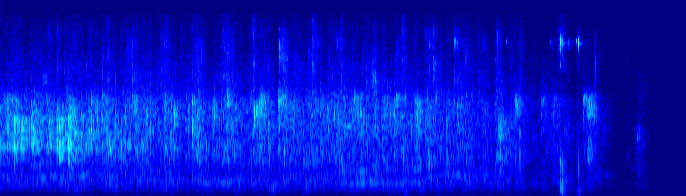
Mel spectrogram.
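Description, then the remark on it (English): An audience claps together to thank the Lord in a dense, steady burst of applause that holds for about six seconds, then thins out and fades, with a few scattered final claps. “If you believe that, would you clap your hands and thank the Lord right now?”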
